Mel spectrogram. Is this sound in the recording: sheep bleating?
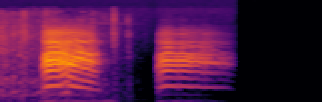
no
